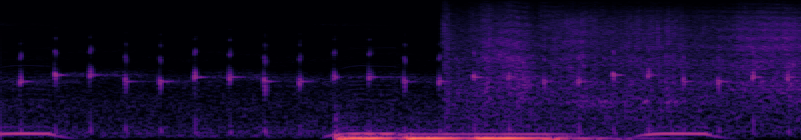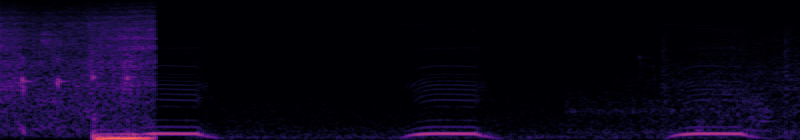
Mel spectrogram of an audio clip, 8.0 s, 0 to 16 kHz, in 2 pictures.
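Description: A mobile phone buzzing with an incoming call, in short low buzzes about every 1.3 seconds, heard on its own in the second half. Before that, music with a fast high ticking beat and a loud low rumble and hiss that cut off suddenly about five seconds in.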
